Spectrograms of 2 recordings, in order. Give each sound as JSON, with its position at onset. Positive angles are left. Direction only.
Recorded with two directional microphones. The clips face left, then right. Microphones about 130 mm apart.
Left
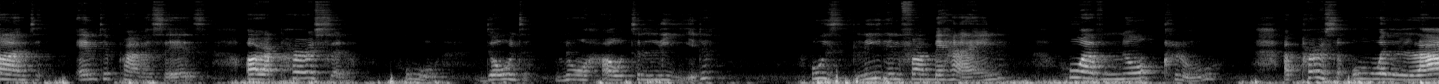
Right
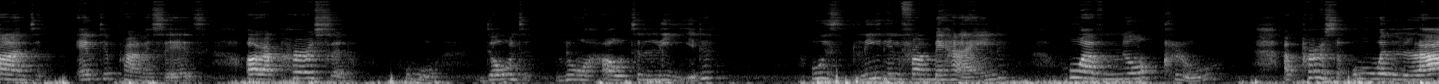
{"t": 0.0, "sound": "a woman's voice", "side_deg": 20}
{"t": 4.9, "sound": "a woman's voice", "side_deg": 25}
{"t": 8.1, "sound": "a woman's voice", "side_deg": 25}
